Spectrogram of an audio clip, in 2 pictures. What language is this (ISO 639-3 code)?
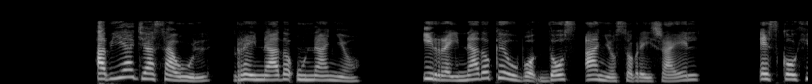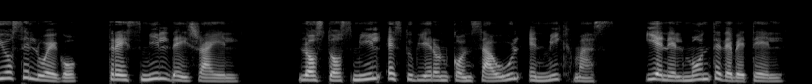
spa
